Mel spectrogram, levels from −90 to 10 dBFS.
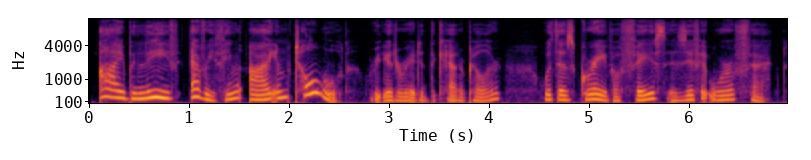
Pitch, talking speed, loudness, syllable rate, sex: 210 Hz, 170 wpm, -15 LUFS, 5.5 syllables/s, female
